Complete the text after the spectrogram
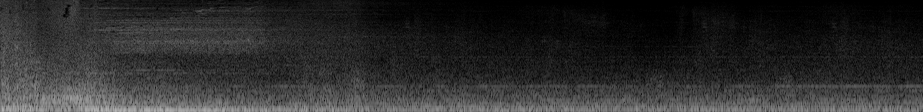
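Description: A victory fanfare plays.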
